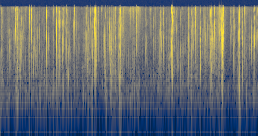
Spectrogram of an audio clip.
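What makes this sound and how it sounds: Hands grip a plastic-wrapped multipack of tissue packets resting on a towel and press the film with their fingertips. The plastic crinkles in a dense run of sharp, bright crackles and snaps with no low end. Each crackle stops at once, with no ring.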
